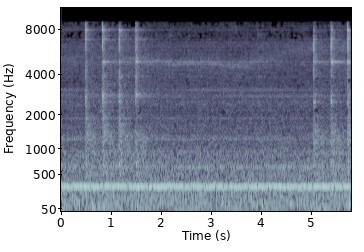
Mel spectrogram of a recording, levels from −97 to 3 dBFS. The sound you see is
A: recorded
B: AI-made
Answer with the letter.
B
